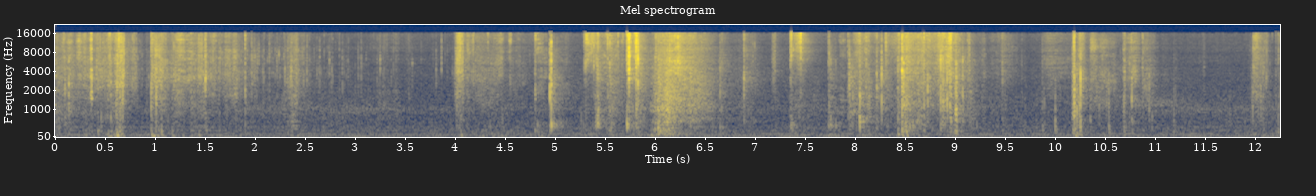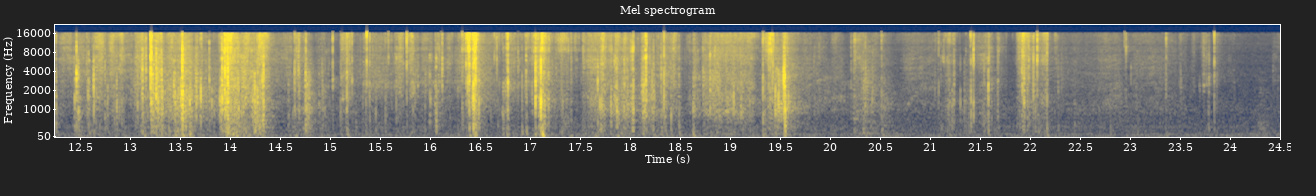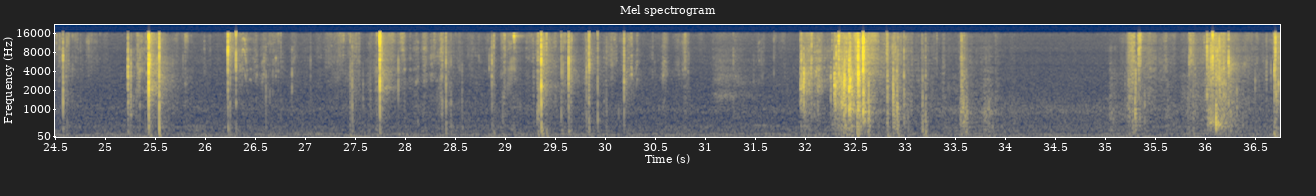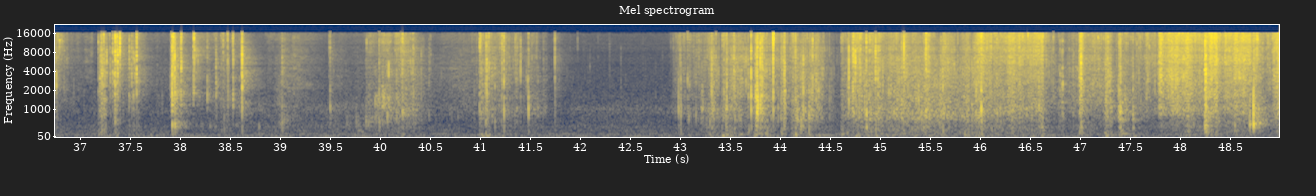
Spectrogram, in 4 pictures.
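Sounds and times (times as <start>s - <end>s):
packaging rustling and crinkling: 12.0s - 23.9s, 35.1s - 41.9s, 42.9s - 48.9s.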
